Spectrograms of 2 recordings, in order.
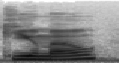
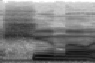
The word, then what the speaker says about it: Schiumo: It's officially pronounced Schiumo, unlike Schiumo as he goes by, and it's Schiumo Jr.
